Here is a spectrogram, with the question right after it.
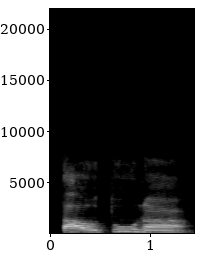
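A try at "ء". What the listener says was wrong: তাও পড়ছো কেন? হামজাটা, হামজা উচ্চারণ করো। হামজা, হামজা বলো। আলিফের উপর জবর থাকলে হামজা।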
